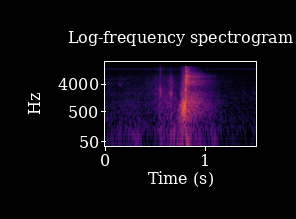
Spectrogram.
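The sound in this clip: A golf driver with a stiff Tensei shaft and 8-degree loft strikes a ball: one sharp, whip-like crack that decays quickly, with nothing else before or after.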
